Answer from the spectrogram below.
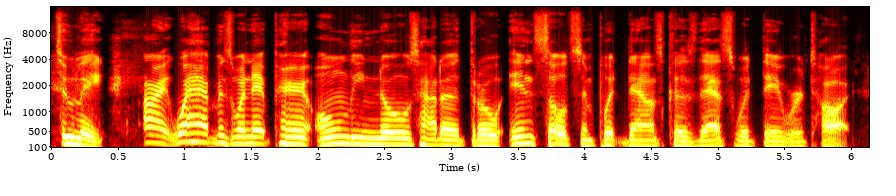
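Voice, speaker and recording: A man's voice: a little high, moderate pace, gravelly, no room sound, clean studio sound. A man co-hosting a casual podcast panel, talking emphatically, repeating lines for punch and reading viewer comments aloud. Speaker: podcast co-host.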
